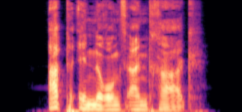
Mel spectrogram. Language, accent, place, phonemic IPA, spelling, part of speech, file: German, Germany, Berlin, /ˈap.ɛndərʊŋsˌantraːk/, Abänderungsantrag, noun, De-Abänderungsantrag.ogg
- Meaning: amendment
